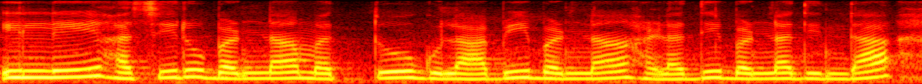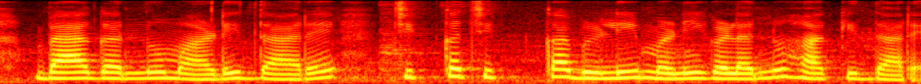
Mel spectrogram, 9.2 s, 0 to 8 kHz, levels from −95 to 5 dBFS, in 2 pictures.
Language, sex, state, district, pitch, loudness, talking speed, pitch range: Kannada, female, Karnataka, Raichur, 210 Hz, -15 LUFS, 95 wpm, 195-230 Hz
